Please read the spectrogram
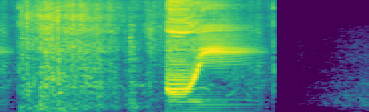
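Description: Cartoon 'boing' sound effect: a springy twang whose pitch glides upward, heard once about a second in after the tail of an earlier one, then cut off abruptly near the end.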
